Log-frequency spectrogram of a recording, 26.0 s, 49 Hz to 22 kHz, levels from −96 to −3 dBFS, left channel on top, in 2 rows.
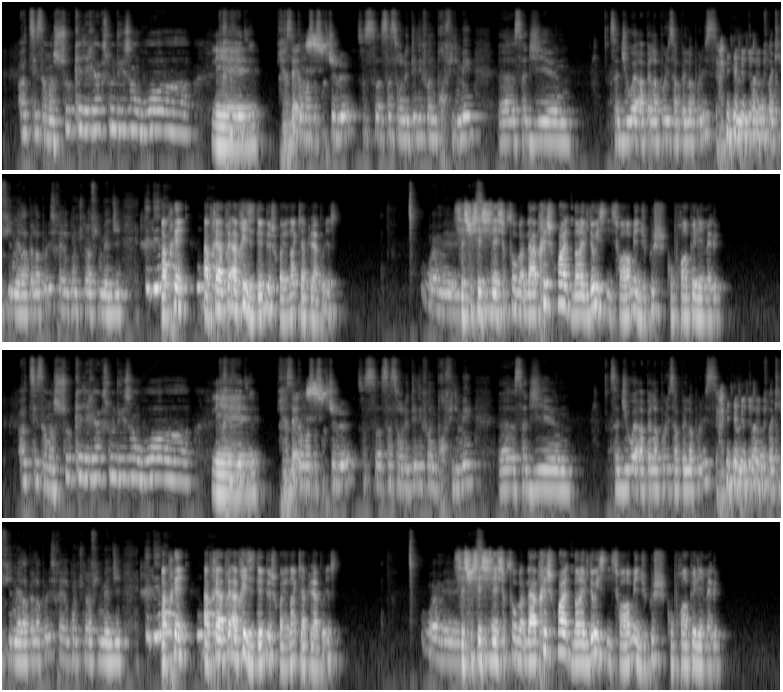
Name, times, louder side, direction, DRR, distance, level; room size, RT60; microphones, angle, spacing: voice 1, 0.3-4.2 4.6-9.5 10.1-15.9 16.2-16.6 19.8-21.3, left 1 dB, 30° left, 0.8 m, -33 dB
voice 2, 3.5-4.2 4.7-5.4 11.9-12.6 15.6-16.0 16.3-18.5 20.6-24.9, right 1 dB, ahead, 0.4 m, -25 dB
2.3 x 2.1 x 2.7 m
head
